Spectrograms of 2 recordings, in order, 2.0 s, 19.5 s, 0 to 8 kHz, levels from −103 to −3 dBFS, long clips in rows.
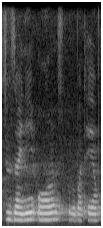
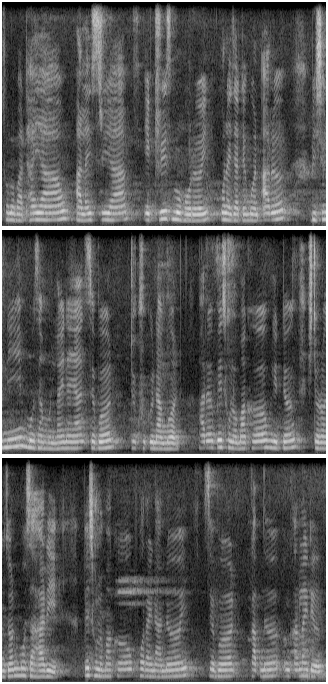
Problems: none marked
